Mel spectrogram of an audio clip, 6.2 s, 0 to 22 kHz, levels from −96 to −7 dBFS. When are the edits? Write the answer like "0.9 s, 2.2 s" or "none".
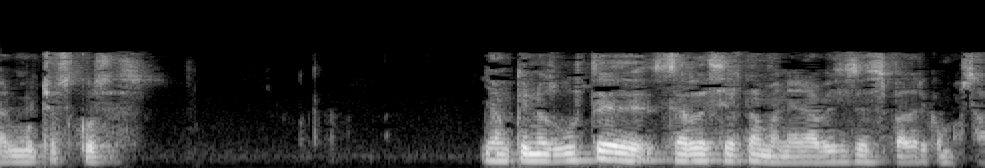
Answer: none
